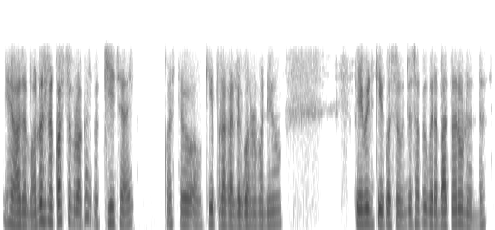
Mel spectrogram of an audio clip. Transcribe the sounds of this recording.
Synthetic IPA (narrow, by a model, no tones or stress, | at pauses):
eɦʌd͡zurbʱʌnosnʌkʌst̪oprʌkarkokit͡sʰʌe | kʌst̪oʌbʌkeprʌkarleɡʌrnubʌneo | pemeɳʈ̚kekʌst̪oɦunt͡sʰosʌbʌjkuɾabat̪maɾuɦunuɦʌnt̪ʌ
